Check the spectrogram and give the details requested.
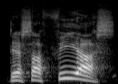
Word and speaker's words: desafía: Desafías, you challenge. Desafía, all three of those have an accent mark on the I.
